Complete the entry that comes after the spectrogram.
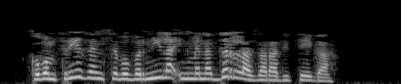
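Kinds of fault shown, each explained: MP3 compression: The speech sounds watery and swirly throughout, with nothing above 5.3 kHz, likely from MP3 encoding at a very low bitrate near 16 kbps. On a spectrogram the treble stops at a flat ceiling, and weak frequency lines flicker on and off between frames.
Pre-echo: The codec spreads quantisation noise across each transform block, so the noise meant for a sharp attack leaks into the silence before it. Here a hiss of about 40 ms precedes attacks at 0.58 to 0.62 s and 3.13 to 3.17 s. A waveform shows low fuzz ahead of each onset.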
